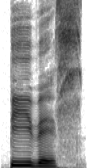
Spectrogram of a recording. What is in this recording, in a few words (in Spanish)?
"pides", spanish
